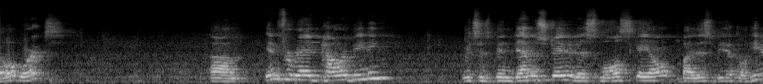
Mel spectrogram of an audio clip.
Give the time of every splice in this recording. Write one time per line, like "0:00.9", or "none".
none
